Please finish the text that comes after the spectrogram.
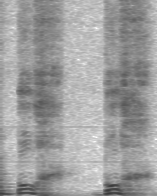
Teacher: No alemão, quando eu tenho CH, tá, depois da letra A, O ou U, esse CH vai ter barulho de garganta arranhando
